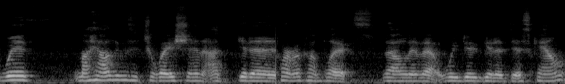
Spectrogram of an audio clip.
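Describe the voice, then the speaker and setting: A woman with a Southeast Texas accent talks at a moderate pace in a very deep, low pitch, somewhat breathy and with fairly even intonation. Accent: Southeast Texas Southern US. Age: 50s. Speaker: cooking and weight-loss vlogger. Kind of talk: casual vlog update.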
